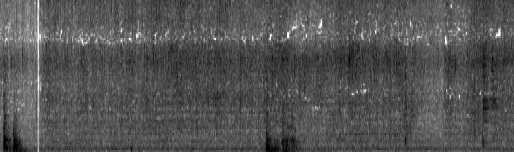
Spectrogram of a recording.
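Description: Chicken breasts frying in melted butter in a frying pan: a steady sizzle, with a few brief utensil knocks and scrapes as the pieces are turned over.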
